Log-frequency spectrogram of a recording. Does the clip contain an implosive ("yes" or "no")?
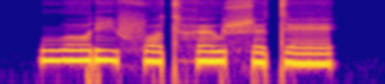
no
